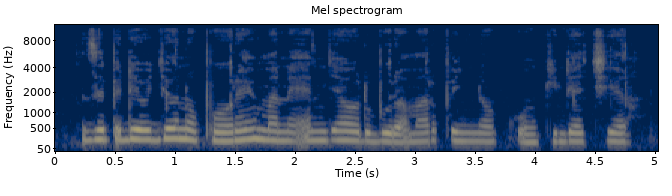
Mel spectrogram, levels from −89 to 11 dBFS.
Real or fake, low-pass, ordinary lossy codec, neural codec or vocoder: real; 10.8 kHz; none; none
